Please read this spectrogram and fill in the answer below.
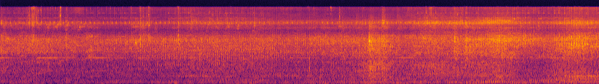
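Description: Engine of a small track-inspection railcar running as the car approaches slowly along the line, growing gradually louder.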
